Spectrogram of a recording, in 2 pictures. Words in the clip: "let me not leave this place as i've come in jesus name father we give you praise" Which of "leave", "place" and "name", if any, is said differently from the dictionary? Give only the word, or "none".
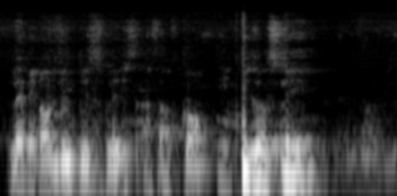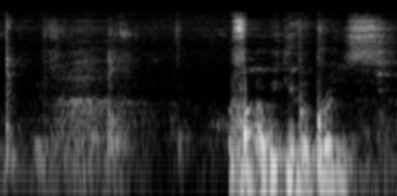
none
